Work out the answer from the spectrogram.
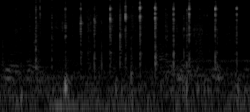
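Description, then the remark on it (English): A deck of cards being shuffled by hand, with a loose, irregular run of dry papery clicks and snaps, quiet, and no voices. “This is making a mess every time I shuffle, so I'm just gonna stop shuffling.”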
